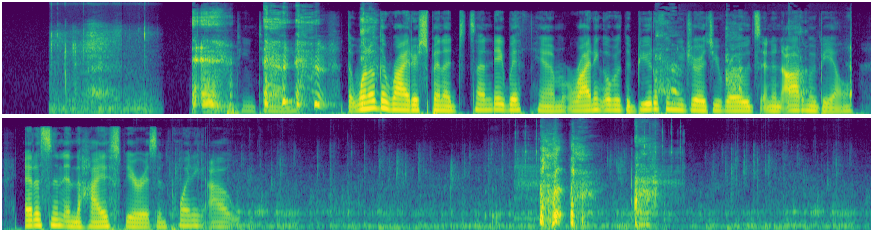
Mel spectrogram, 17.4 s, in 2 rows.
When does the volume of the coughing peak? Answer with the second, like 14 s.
14 s.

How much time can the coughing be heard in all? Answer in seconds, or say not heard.
6 s.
